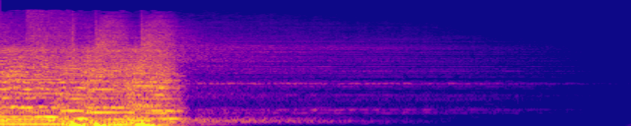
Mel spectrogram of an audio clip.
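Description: Rock band with electric guitars, bass and drums playing loud, then stopping dead about a second in; the last chord rings on and fades away to silence.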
